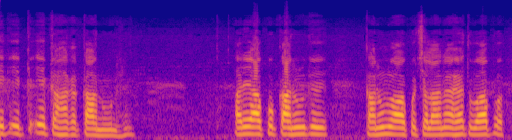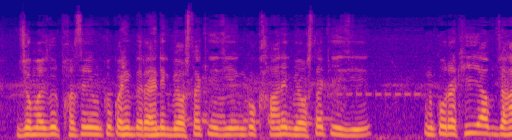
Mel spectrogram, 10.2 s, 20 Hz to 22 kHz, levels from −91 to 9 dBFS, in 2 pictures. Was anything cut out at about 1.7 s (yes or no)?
no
